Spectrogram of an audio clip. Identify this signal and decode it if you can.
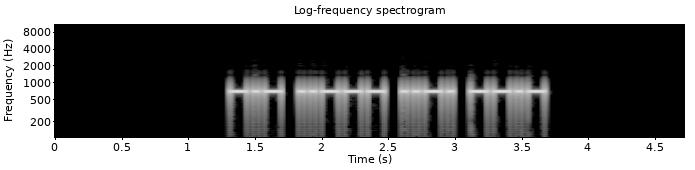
Morse code, heard as a keyed tone, about 28 wpm, 700 Hz. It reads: K2FQ
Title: USA Call Signs - 4 Characters - Repeated 3x - 28wpm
